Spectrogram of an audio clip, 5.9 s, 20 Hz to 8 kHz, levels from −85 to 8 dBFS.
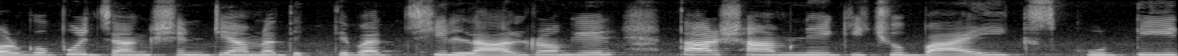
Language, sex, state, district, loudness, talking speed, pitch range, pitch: Bengali, female, West Bengal, Paschim Medinipur, -17 LUFS, 140 wpm, 240-270 Hz, 255 Hz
